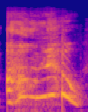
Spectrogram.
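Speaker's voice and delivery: high-pitched mock cry of alarm; retold dismay. Acts out realizing the juicer broke.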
